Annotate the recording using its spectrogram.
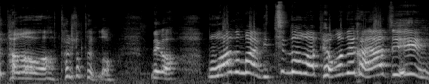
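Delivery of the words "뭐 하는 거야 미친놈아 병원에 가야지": much higher, louder, a pleading sobbing yell; crying shout. Pretend. To the bloodied hero who came anyway, a crying shout. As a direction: scream at him through tears. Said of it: "내가 울면서".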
